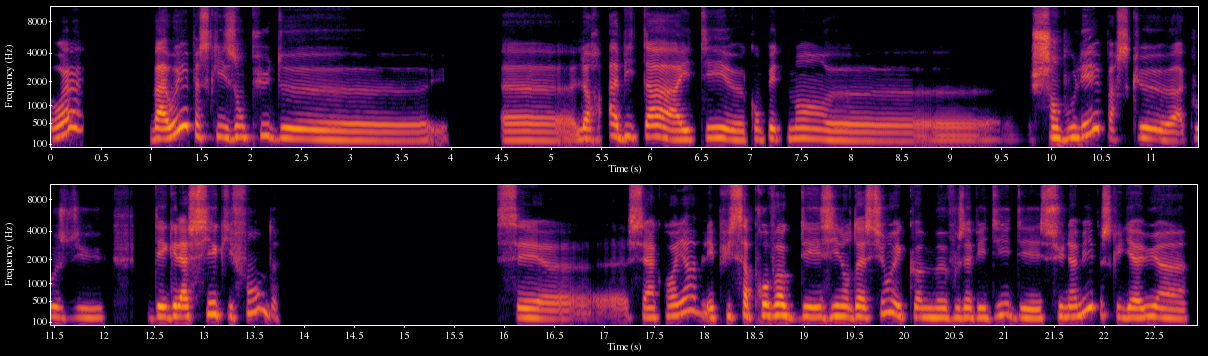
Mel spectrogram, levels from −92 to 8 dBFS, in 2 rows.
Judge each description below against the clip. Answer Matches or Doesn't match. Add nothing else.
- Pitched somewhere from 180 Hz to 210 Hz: Matches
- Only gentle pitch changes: Doesn't match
